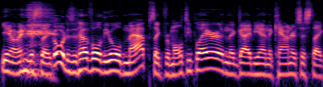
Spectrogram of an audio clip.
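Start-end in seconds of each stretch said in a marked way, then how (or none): 0.7-1.8 loud, dopey, clueless-sounding voice. Retelling customers asking the clerk about a game, in a stupid customer impression. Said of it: "my impression of a stupid customer".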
